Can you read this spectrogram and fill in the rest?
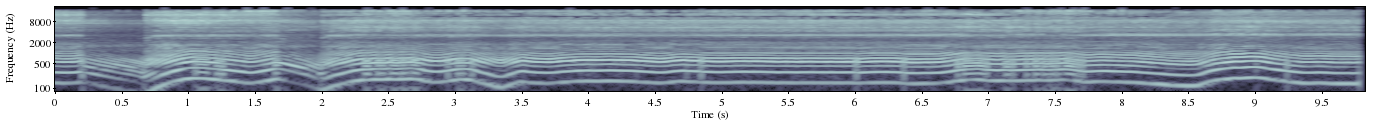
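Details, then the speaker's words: Chinese 372XP clone chainsaw, timing advanced about half a flywheel key: hard screaming high revs, about 12,200 rpm in the cut, pitch dips and recovers, slight halfway four-stroking burble on top end; ignition timing slightly over-advanced, still to set. "now the next thing is to actually get the timing set with the key and get it to where it's not doing that um that crazy sort of halfway four stroking on the top end like that"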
